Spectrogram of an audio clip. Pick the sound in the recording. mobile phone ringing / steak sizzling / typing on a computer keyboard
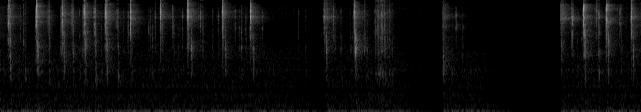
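typing on a computer keyboard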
